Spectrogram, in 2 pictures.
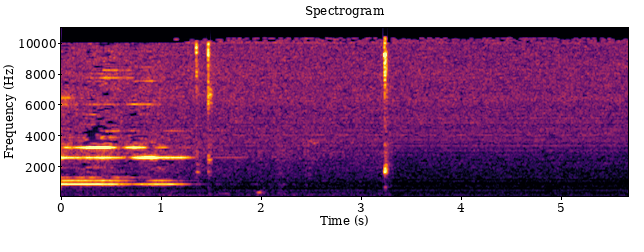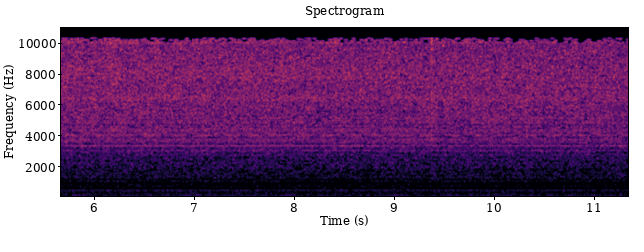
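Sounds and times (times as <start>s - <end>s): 
electronic voting bell ringing in the Latvian parliament: 0.0s - 1.5s.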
